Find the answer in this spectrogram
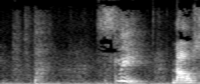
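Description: A voice speaking after a pause, beginning 'Now, the' near the end, with a single sharp click about a third of a second in and a short falling vocal sound a little after one second, over a faint steady hum.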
